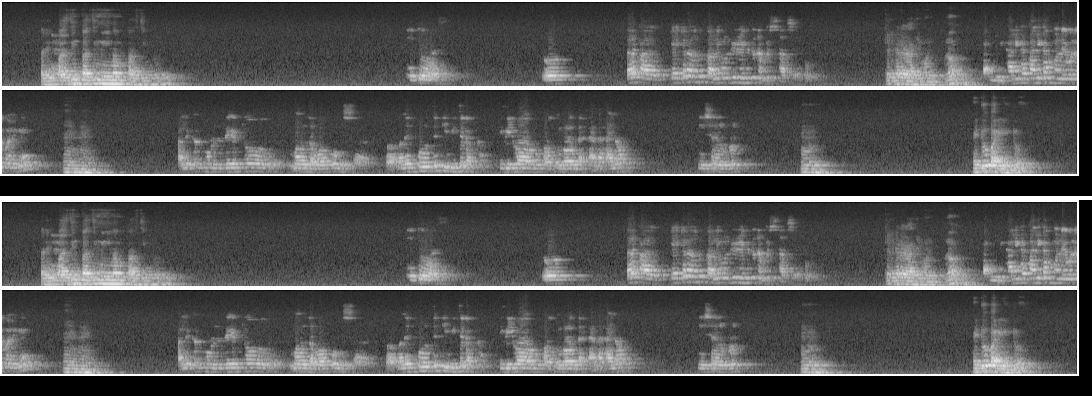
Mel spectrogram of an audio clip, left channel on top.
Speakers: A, on the left; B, on the right.
A: চাৰি
B: উম
A: পাঁচ দিন, পাঁচ দিন মিনিমাম পাঁচ দিন লৈ ল
B: সেইটো হয়। ত ত কেলকেতা জনো কালী মন্দিৰ সেইটোও জাব ইচ্ছা আছে।
A: কেলকেতা কালি মন্দিৰ ন?
B: কালি কালিকা কালিকাত মন্দিৰ বুলি কয় নেকি?
A: উম, হম।
B: পালেকান মোৰ যিহেতু মাৰ যাব একো বিশ্বাস মানে সৰুতে টিভিতে। ৰিবা আৰু ভজনবোৰত দেখা, দেখাই ন। নিজ চেনেলোৰত।
A: উম। সেইটোও পাৰি কিন্তু।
